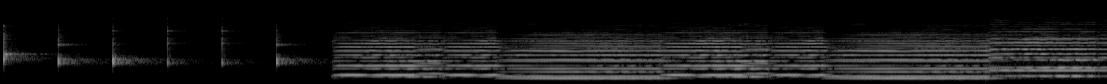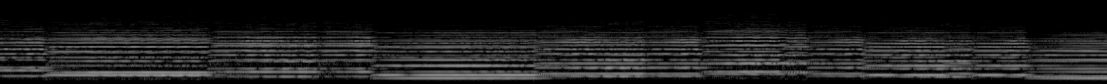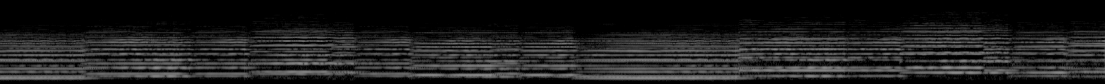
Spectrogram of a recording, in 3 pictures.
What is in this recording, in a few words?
silent night, String trio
